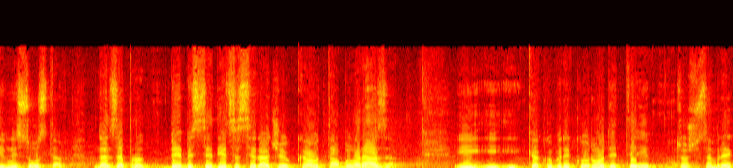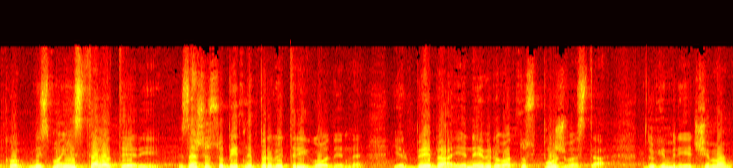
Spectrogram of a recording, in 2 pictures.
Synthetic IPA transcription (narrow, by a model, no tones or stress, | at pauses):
iʋnisuːst̪a̰ʋ | d̪azapɾaʋobe̞besed̪je̞t̪saseɾad͡ʑajukao̞t̪abolaɾaːza̰ | ikakobiɾe̞koɾo̞d̪it̪eʎit̪oʃt̪osamɾe̞ko̞miːsmo̞inst̪alat̪eɾḭḭzaʃt̪o̞subit̪nepr̩ʋet̪ɾiːɡo̞d̪ḭnḛ | jḛɾbeːba̰je̞ne̞ʋje̞ɾo̞ʋat̪nospuʒʋast̪a̰ | d̪ɾuɡimɾje̞ːt͡ʃima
